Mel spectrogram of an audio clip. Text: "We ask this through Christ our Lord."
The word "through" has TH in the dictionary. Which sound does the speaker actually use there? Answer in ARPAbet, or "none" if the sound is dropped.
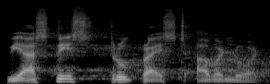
T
